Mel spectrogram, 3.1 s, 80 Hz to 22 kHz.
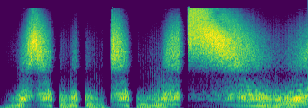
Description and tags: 175midline(mono)2
Reece Bassline Mono
Drum-and-Bass, Electronica, Dubstep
